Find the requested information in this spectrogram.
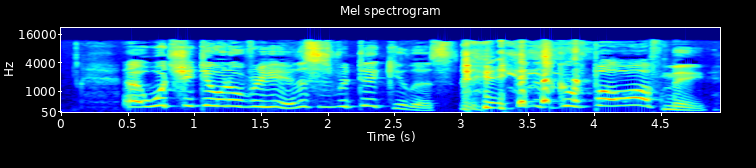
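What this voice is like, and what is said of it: Grouchy old New Yorker man voice. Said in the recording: “the voice of a, like, 50-year-old New Yorker man ... It's like Danny DeVito ... accent ... it just sounds like a grouchy old man”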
